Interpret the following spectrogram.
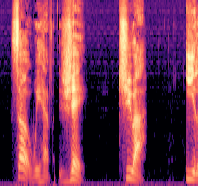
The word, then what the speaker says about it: tu as: The second person singular form, or the you singular form, tu as. Notice as, but we don't pronounce the S.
